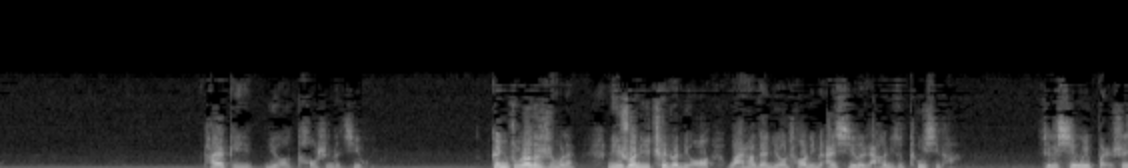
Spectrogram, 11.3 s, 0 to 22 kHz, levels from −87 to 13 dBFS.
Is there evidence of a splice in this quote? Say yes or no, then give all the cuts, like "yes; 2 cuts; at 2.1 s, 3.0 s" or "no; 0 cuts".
no; 0 cuts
